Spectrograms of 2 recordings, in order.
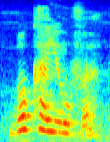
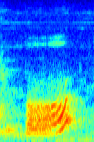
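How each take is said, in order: First: Said in the usual way. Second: "bo-cai-u-va" in four separate beats; syllable by syllable. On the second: Shown as a demonstration. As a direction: pause between bo, cai, u and va. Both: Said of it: "que fica".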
